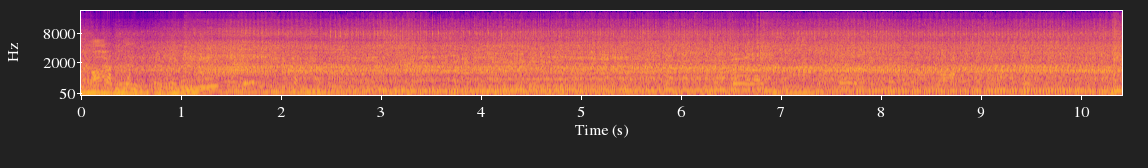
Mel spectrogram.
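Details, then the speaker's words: 1980s Rover 213 SE petrol engine in a rusty restoration project, exhaust holed/blown throughout when bought. Revs fall off quickly, then a steady, even idle with a raspy exhaust rumble. No knocks or misfires, healthy. "Really impressed. It's got quite a nice exhaust note. It was blown when I bought it."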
